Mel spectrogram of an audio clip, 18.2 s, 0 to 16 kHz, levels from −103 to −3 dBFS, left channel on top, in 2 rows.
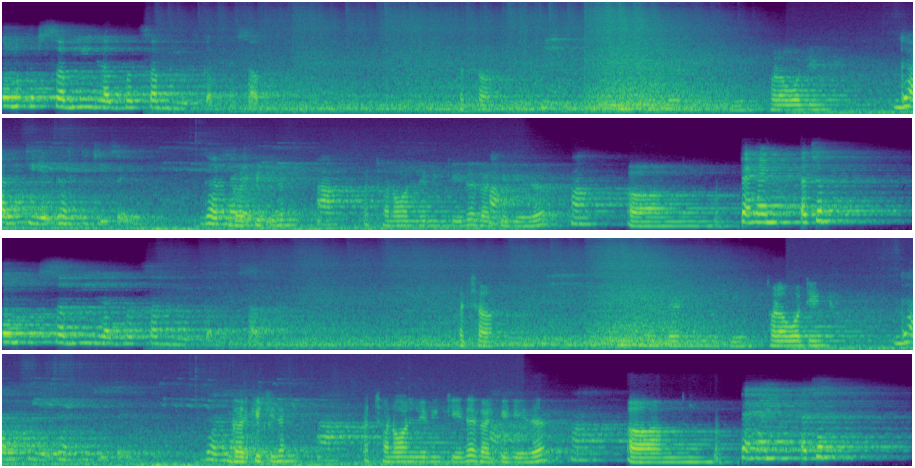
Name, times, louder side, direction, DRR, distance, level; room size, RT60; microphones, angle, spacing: voice 1, 0.0-2.6 5.4-5.7 8.9-10.5 11.1-11.9 12.3-12.5 14.0-14.2 14.8-15.0 16.5-17.4, left 3 dB, 55° left, 3 dB, 0.7 m, -25 dB
sound 1, 1.4-7.9, left 1 dB, 80° left, 1.8 m, -31 dB
voice 2, 4.5-4.9 6.4-8.3 11.4-12.1 12.7-14.6 15.4-16.3, right 4 dB, 55° right, 12 dB, 0.5 m, -25 dB
Bird, 7.8-14.3, right 1 dB, 20° right, 0.9 m, -36 dB
16.0 x 9.3 x 5.7 m, 2.8 s
head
